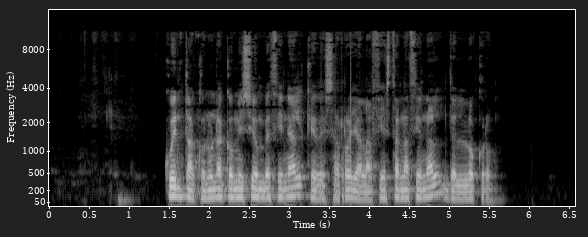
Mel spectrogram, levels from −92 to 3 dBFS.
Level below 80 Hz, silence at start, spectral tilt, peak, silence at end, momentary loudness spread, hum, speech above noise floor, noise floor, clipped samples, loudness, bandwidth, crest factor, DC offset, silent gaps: -50 dBFS; 0.85 s; -6.5 dB/octave; -8 dBFS; 1 s; 5 LU; none; 57 dB; -82 dBFS; under 0.1%; -26 LUFS; 11.5 kHz; 18 dB; under 0.1%; none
